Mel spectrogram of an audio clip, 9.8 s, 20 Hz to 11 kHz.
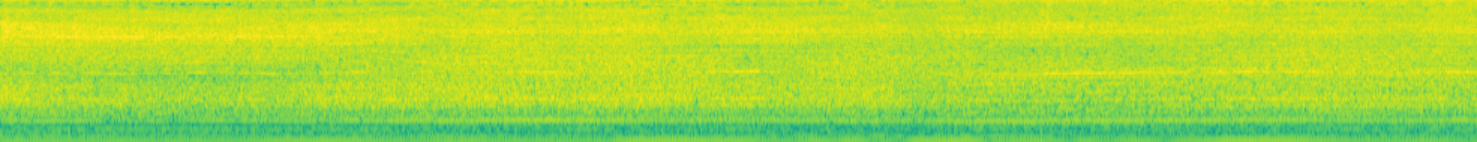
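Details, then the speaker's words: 25-inch California Trimmer Catalyst reel mower, Honda GX160, 7-blade reel, mowing after reel-to-bedknife adjustment and backlapping, set slightly tighter: steady engine under a bright hissy reel whirr with faint metallic brushing, not too tight. Normal cutting. "I can hear the reel a little bit more, meaning I could hear a little bit of that metal to metal contact, but by no means is it overly tight. By no means is it too tight."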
